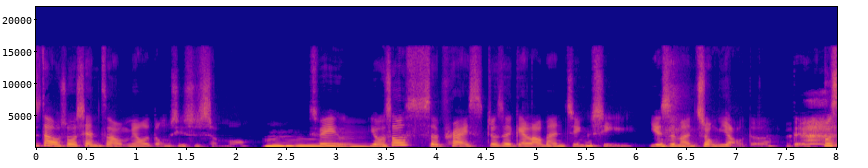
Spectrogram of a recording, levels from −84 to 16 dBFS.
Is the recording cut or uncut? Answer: uncut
